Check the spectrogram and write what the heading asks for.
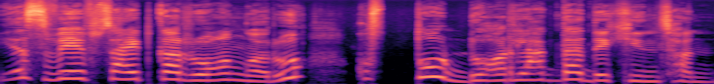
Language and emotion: Nepali, disgusted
